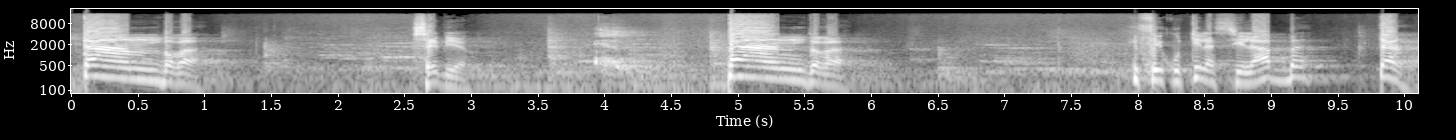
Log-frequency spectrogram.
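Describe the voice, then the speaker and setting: With a fairly low, somewhat bright voice, a Moroccan woman teaches a classroom reading lesson, patiently drilling syllables and correcting her young pupils as a primary school teacher. A little background noise is present.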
